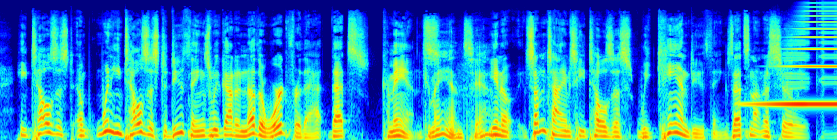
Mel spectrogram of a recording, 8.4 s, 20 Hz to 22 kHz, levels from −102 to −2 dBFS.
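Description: From 7.37 s to the end at 8.38 s, a loudspeaker feedback squeal takes over the speech. The microphone is picking up the loudspeaker it drives, and at 1 kHz the loop gain has gone above one, so that tone feeds on itself. It swells over roughly three-quarters of a second to a steady whistle about 10 dB above the speech. On a spectrogram this is a single bright horizontal line at 1 kHz that thickens as it grows, and the waveform envelope rises steadily and then levels off before the cut-off.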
